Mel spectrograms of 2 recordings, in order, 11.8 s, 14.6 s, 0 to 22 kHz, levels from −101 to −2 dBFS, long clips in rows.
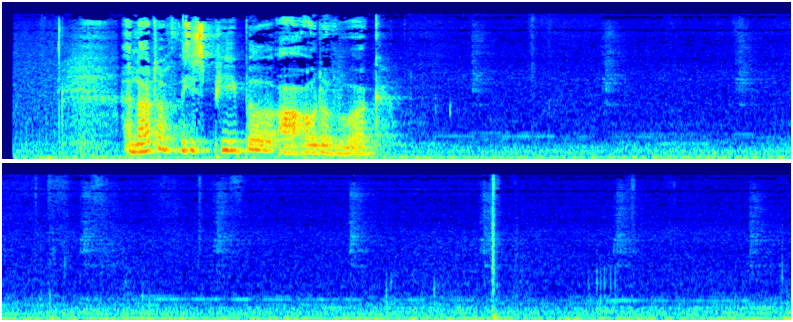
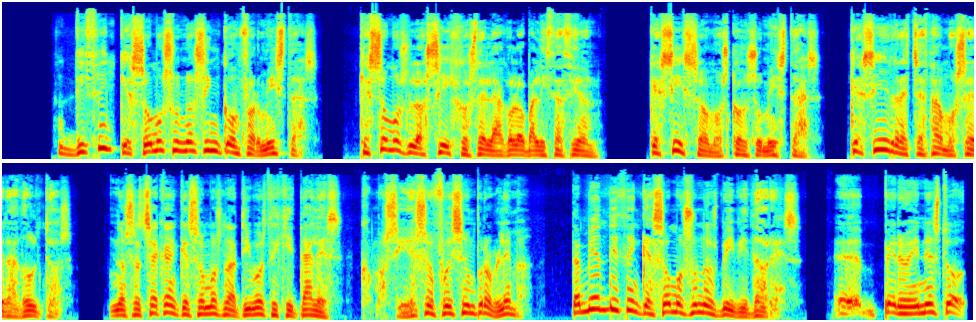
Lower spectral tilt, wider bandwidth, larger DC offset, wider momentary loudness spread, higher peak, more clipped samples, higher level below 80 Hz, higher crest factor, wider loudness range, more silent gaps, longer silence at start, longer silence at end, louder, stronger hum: about the same, -3.5 dB/octave vs -4 dB/octave; second, 16 kHz vs 19.5 kHz; neither; first, 30 LU vs 9 LU; second, -8 dBFS vs 0 dBFS; neither; second, -54 dBFS vs -46 dBFS; first, 28 dB vs 14 dB; first, 26 LU vs 2 LU; second, none vs 2.40-2.55 s, 4.53-4.83 s, 6.17-6.32 s, 7.86-8.04 s, 13.32-13.46 s; second, 0.15 s vs 0.4 s; about the same, 0 s vs 0.05 s; second, -29 LUFS vs -14 LUFS; neither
